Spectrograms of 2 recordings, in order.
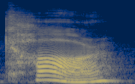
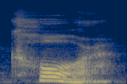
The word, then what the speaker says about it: core: Don't say car if you're trying to say core.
